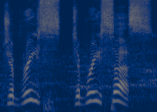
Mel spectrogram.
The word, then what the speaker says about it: Jabrejas: Actually, it's Jabrejas. I asked him the other day, and he said we've been pronouncing it wrong.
